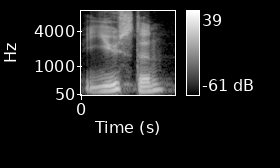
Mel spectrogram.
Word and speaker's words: Houston: My dad doesn't pronounce the H in Houston, so it's Houston.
